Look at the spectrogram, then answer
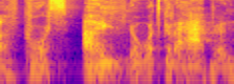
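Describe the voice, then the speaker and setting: In a growling, put-on character voice, the speaker goes along at a moderate pace. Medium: stage play. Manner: blunt, profane.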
